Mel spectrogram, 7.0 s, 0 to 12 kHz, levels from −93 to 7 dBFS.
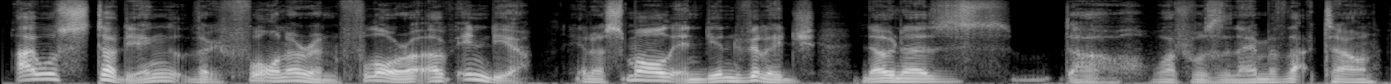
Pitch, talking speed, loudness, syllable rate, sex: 120 Hz, 200 wpm, -20 LUFS, 5.1 syllables/s, male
